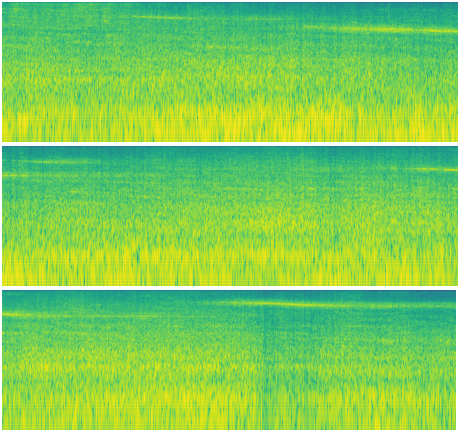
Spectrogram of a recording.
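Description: Freight cars of a CSX intermodal train rolling past on a curve, with a steady rumble and wheel clatter, and high-pitched wheel-flange squeals coming and going. The sound eases slightly near the end as the last cars pass.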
